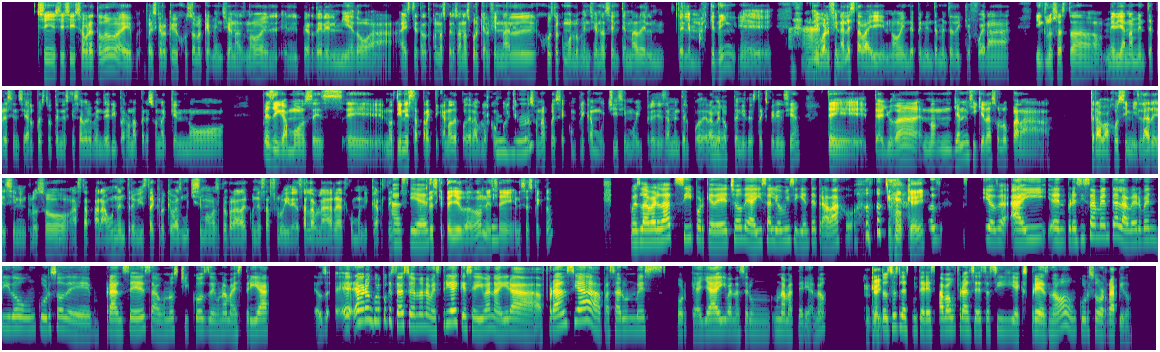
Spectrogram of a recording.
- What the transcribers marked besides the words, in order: other background noise; laughing while speaking: "Okey"; chuckle; sniff
- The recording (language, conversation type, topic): Spanish, podcast, ¿Cuál fue tu primer trabajo y qué aprendiste de él?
